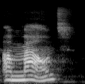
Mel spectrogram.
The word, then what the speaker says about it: amount: a rating all right an amount two syllables here a mount and mount is the syllable with the that is stress we can tell because it's in bold a mount is a noun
